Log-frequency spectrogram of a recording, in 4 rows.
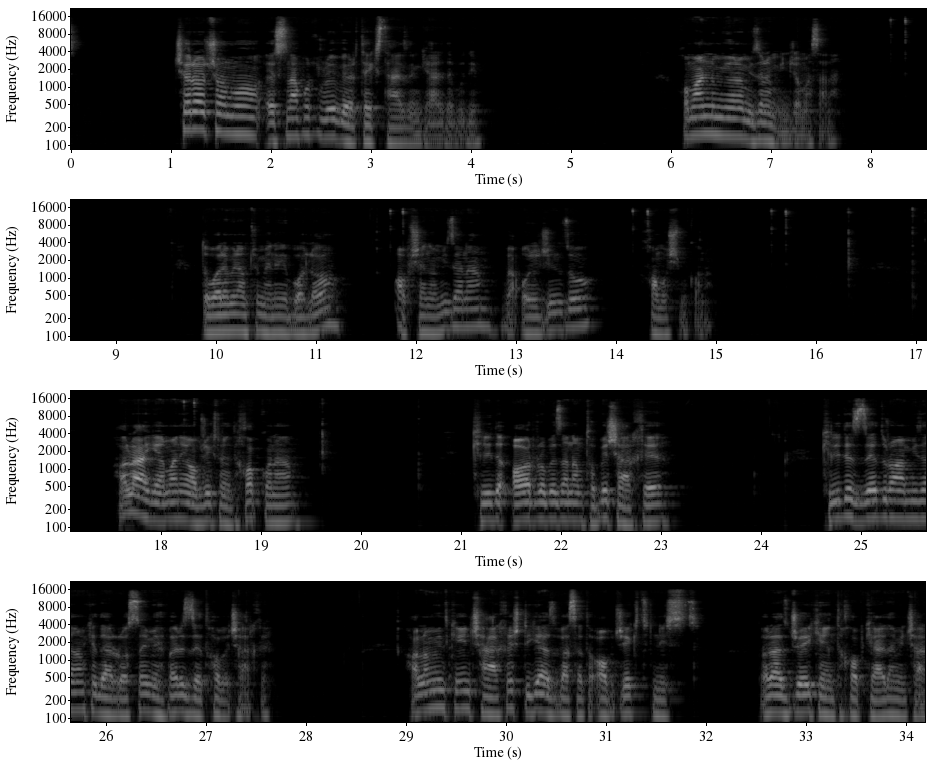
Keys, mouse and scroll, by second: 11.7-14.8 drag, 15.6 click, 16.0-16.3 scroll down 3, 16.3-17.6 middle drag, 17.6-18.2 scroll up 1, 18.2 click, 19.6-21.8 middle drag, 21.8 r.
